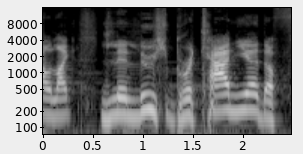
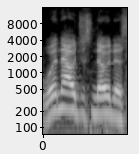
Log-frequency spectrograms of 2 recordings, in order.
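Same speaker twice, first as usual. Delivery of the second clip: usual speaking voice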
